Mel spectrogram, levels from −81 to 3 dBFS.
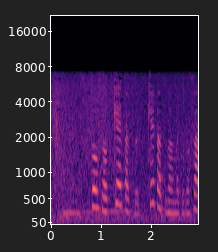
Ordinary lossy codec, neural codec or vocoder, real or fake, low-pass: none; none; real; 7.2 kHz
